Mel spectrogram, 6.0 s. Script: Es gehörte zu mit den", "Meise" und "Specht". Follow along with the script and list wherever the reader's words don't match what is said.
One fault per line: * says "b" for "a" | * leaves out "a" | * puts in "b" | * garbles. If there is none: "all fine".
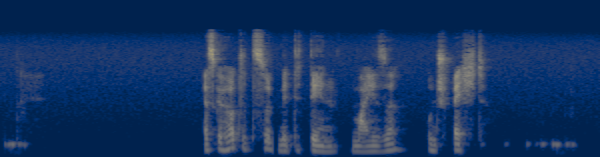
all fine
